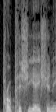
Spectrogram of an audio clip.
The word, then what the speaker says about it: propitiation: But that's really, those are decent words, but they don't really capture the essence of what propitiation is. And while we're doing this, if you'll forgive me a moment of indulgence, I want to be sure you understand something. You pronounce it propitiation. It's not propitiation.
